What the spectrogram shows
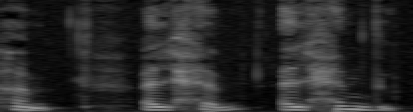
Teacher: ہا کی آواز ہم نکالیں گے اپنا جو ہمارا حلق ہے اس کے درمیانی حصے سے، جیسے ہم اپنا سانس باہر نکال کے اسمیل کرتے ہیں ہاتھ پہ۔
